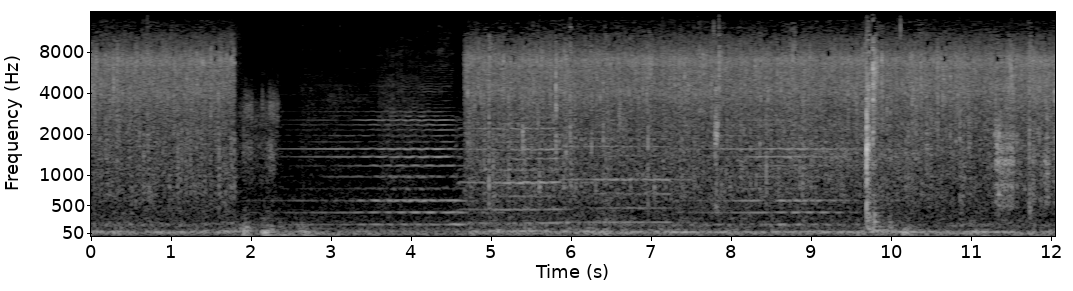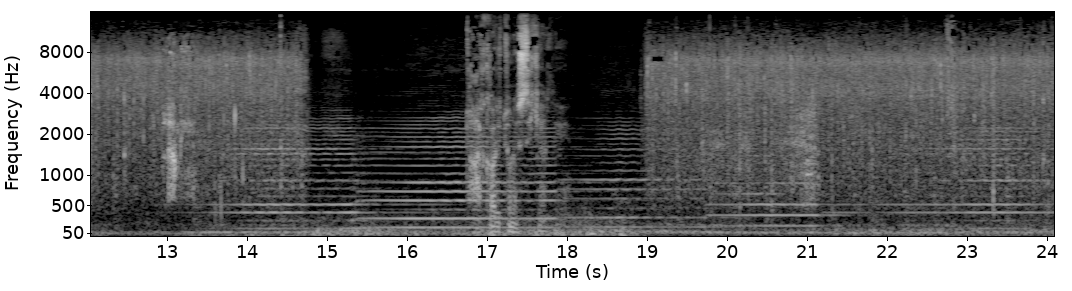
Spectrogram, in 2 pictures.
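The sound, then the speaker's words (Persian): Steady rain hisses throughout beneath sustained musical tones, with a few sharper sounds breaking through now and then. “به محض اینکه بارون تمام بشه از شاله میام بیرون و راه میافتم سمت اونجا.”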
